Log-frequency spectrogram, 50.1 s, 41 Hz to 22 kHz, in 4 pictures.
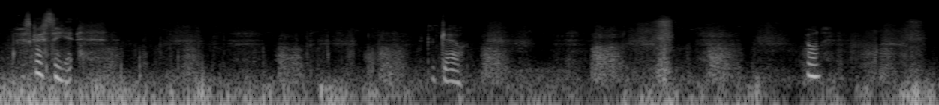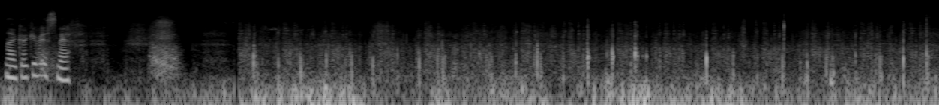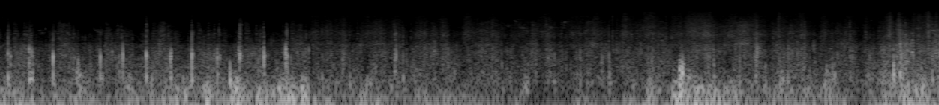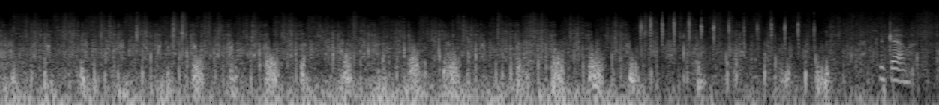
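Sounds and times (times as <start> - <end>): horse hoofbeats on dirt: 15.7 - 50.0.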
